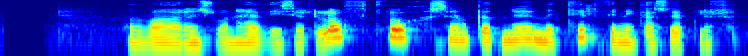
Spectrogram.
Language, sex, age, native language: Icelandic, female, 40-49, Icelandic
